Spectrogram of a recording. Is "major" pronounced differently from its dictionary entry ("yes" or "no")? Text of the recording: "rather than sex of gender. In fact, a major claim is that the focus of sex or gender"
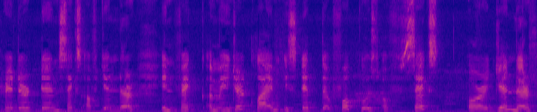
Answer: no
